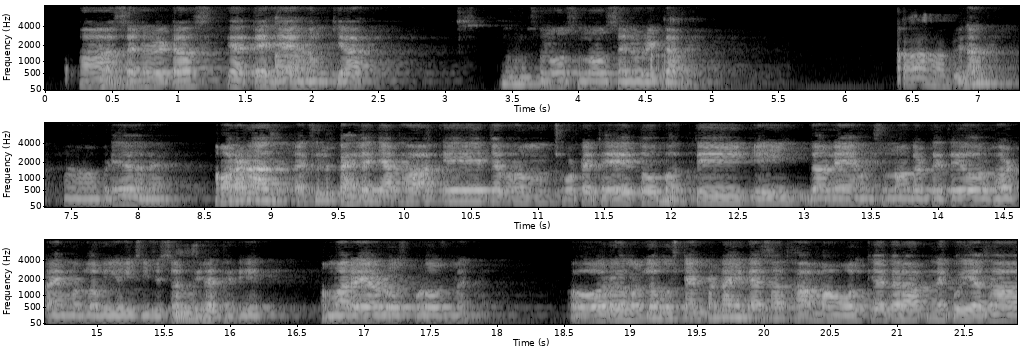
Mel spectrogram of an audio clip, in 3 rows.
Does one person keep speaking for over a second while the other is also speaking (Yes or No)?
No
